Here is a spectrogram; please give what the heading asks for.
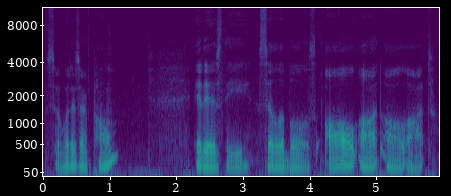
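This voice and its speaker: Gravelly man talking through code. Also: medium pitch, fairly even intonation, takes it slowly, warm tone, dry recording. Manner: thinking aloud, self-correcting, casual. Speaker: teacher. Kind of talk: screencast coding lesson.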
